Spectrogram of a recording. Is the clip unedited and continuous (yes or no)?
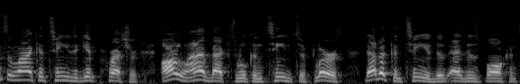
no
